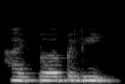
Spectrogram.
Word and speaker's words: hyperbole: is full of hyperbole this is pronounced as hyperbole hyperbole which is exaggeration you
